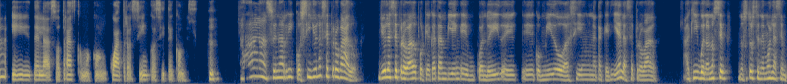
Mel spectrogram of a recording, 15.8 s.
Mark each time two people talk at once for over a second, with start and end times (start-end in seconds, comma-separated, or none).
none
